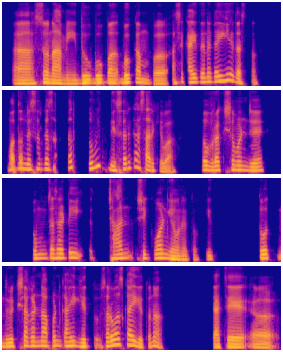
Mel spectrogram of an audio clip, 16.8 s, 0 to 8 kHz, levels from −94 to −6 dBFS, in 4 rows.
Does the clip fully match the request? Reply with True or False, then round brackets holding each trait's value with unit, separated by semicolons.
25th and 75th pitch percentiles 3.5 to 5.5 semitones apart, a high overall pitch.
False (5.2 semitones; 140 Hz)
